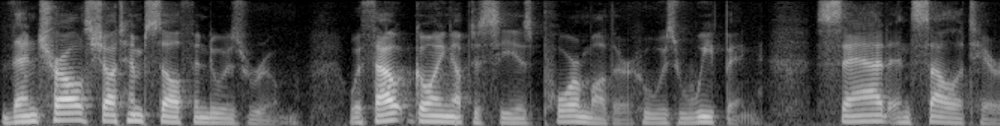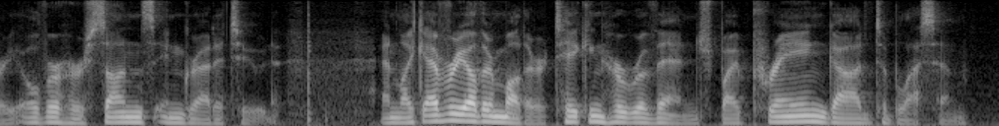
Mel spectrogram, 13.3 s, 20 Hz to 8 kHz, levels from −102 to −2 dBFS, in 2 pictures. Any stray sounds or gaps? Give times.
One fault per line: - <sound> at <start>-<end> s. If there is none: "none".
- tap at 8.7-8.9 s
